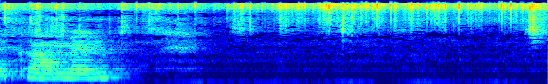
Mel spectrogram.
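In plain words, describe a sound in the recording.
Plastic wrap crinkles in hands.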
